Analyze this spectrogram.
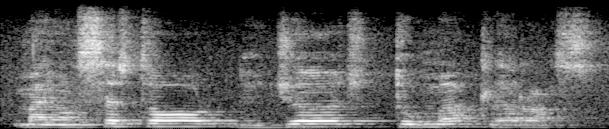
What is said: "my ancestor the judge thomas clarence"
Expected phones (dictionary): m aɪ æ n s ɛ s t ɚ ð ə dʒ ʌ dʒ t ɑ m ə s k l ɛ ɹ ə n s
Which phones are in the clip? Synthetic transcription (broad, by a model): m aɪ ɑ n s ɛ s t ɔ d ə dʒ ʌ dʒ t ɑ m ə k l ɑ ɹ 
